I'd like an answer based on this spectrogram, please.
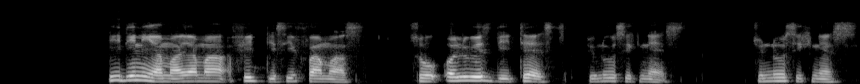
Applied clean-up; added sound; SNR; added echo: neural mask model DeepFilterNet 3.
